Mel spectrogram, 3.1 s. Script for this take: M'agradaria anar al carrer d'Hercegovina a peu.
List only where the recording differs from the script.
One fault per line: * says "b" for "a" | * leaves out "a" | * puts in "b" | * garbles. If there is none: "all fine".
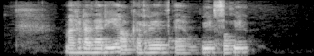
* leaves out "anar"
* leaves out "d'Hercegovina"
* garbles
